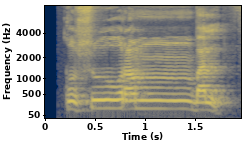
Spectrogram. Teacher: تنوین کے پوشیدہ نون کی آواز کو میم میں بدلنا ہوگا اور پڑھیں گے قصورم بل۔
